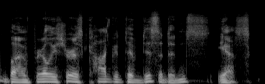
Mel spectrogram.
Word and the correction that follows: dissonance: Dissonance. You still dissidents. Said, it still sounded like you said dissidents the second time.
